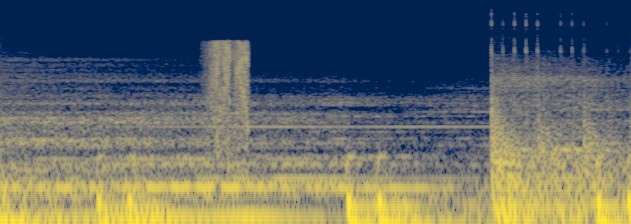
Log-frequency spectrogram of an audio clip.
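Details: Low droning music with a deep rumble and a brief whooshing burst; no animal voice is heard.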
